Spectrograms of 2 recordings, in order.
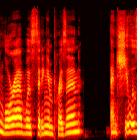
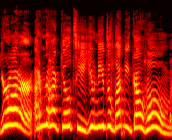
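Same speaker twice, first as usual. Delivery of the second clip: mock very high, pleading, desperate shriek; 10 semitones higher than usual. Retelling how a woman screamed to the judge as she was taken into custody, imitating a scream. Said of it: "she screams to the judge".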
